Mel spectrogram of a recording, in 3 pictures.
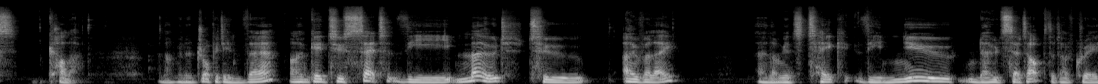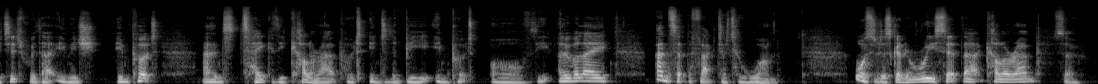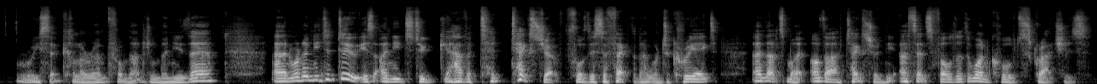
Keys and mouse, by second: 2.8 shift+middle click, 4.7-6.6 drag, 14.2 click, 16.3 click, 17.4-18.6 drag, 19.4 ctrl+z, 20.0-22.0 drag, 27.5 click, 29.6 click.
